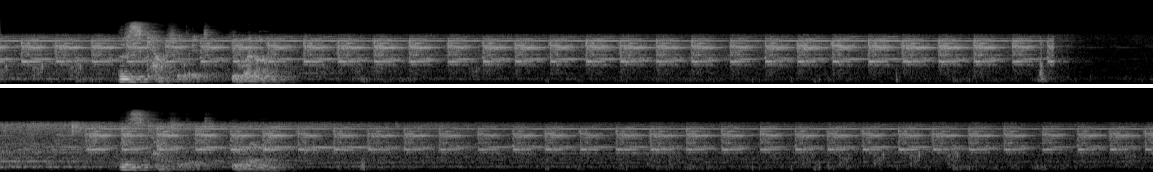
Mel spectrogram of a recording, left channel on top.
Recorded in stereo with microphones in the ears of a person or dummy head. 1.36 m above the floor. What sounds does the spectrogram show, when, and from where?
1.2 s a man speaking: 65° left (ahead or behind), 0.9 m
